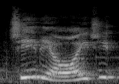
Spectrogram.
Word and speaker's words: tireoide: muitas dúvidas e preocupações é tireoide ou tiroide na verdade a pronúncia de ambas é correto Ah então as os dois jeitos são cer dois jeitos ou tiroide ou tireoide a pronncia po escrever dessa forma e pode falar dessa forma que não tá errado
